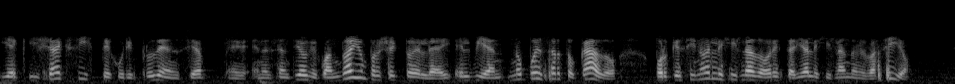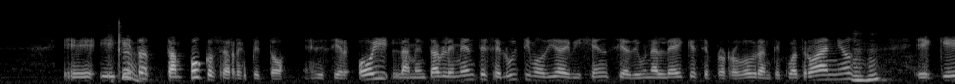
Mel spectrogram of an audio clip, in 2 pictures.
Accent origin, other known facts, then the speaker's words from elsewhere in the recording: Buenos Aires, Argentina; a lo que somos los porteños y las porteñas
